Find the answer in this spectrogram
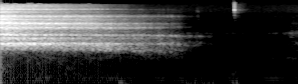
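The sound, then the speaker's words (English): A slow, deep breath is let out through the mouth during a guided breathing exercise. The long, breathy whoosh starts loud and fades to nothing over about a second and a half, followed by a faint click. “take one deep breath in through the nose and out through the mouth”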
